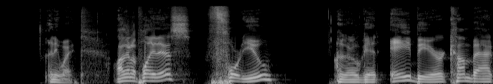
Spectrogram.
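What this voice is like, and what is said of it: Usual voice. Nothing is said of it.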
